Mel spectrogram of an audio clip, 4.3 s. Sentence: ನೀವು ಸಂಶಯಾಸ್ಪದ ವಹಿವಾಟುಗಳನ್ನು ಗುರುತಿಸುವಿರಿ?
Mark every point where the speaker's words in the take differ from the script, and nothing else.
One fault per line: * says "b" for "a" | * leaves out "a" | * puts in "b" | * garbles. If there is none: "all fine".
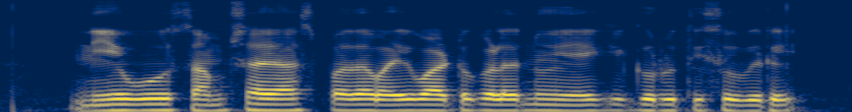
* puts in "ಹೇಗೆ"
